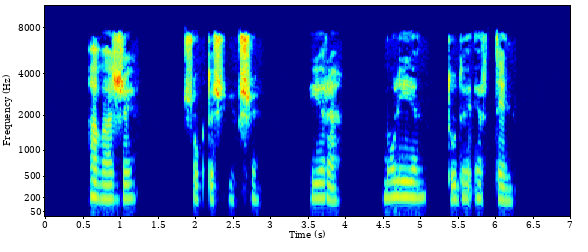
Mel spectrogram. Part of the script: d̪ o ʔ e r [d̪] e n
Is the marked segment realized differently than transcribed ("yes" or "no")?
yes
